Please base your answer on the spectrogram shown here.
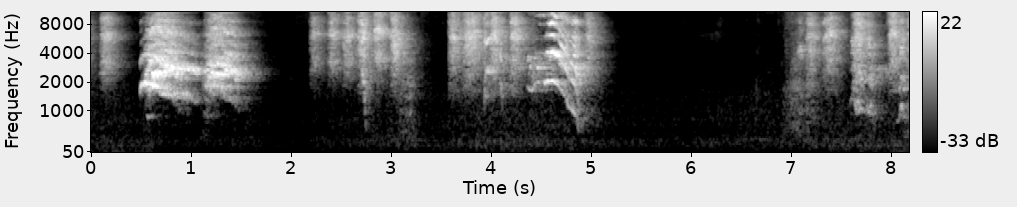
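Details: Indian ringneck parrot, also called an alexandrine parrot in the description, imitating Urdu/Hindi speech: grating squawk-like words, a falling slurred syllable, a long pause, then a final raspy phrase.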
